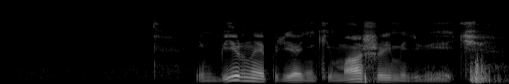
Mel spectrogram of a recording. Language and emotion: Russian, positive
